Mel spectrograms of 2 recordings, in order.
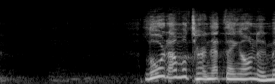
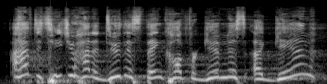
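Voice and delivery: high, exasperated, each again pushed up; a fed-up voice asking why this again; exasperated scolding; 6 semitones higher than usual. Pretend. Imagined exasperated teacher, repeated again.

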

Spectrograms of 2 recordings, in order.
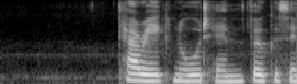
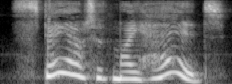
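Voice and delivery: higher, louder, slow and pleading; frightened shout; 7 semitones higher, 6 dB louder, slower than usual. A narrator's reading. Carrie shouting at Fairwood to get out of her head, loud and slow. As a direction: shout to push the voice out of your head.

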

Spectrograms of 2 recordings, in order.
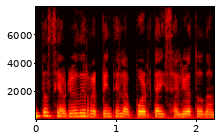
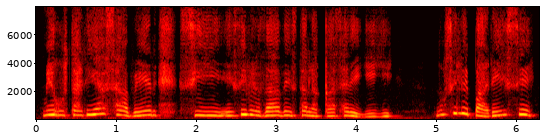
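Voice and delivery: put-on high, slow, wondering girl voice; a small girl unsure at the gate; child Momo; 5 semitones higher than usual. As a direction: Momo asking the tortoise, higher and slower. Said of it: "dijo Momo".

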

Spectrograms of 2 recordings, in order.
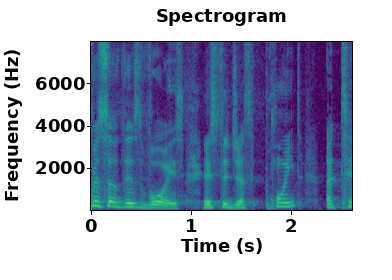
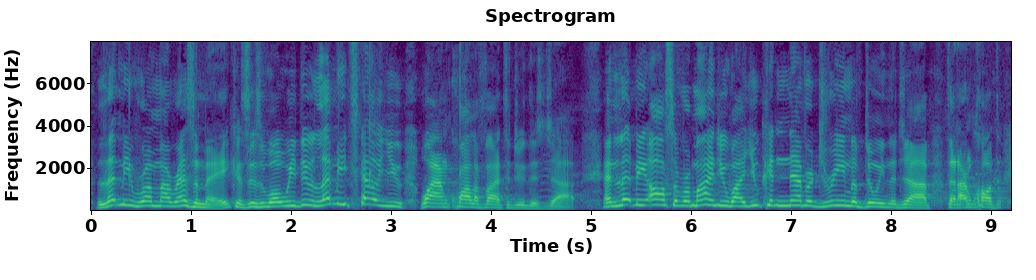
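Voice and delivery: mock defensive; 6 semitones higher, 4 dB louder than usual. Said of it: "it can be very defensive".

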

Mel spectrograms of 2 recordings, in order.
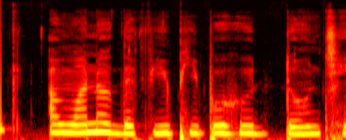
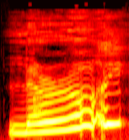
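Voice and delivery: American accent; 10 dB louder than usual. Shown as a demonstration. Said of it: "a spot on, like, a American".

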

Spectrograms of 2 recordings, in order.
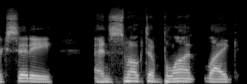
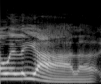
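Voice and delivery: slow, stretched mock-Italian name; over-the-top Italian accent; 2 semitones higher, slower than usual. Host showing off on guest's name, over-the-top Italian accent. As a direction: overdo the Italian on every vowel. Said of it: "you try to make it super".

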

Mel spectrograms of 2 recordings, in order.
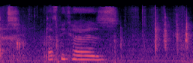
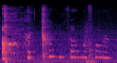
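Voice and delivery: laughing whisper; 9 semitones higher, 11 dB quieter than usual. Real, not acted. Laughing at someone falling.

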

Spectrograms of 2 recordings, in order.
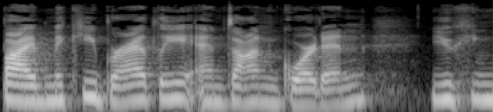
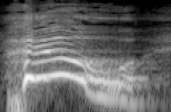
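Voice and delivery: surprised; 8 semitones higher, 11 dB louder than usual. Retold or imitated. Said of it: "I was like".

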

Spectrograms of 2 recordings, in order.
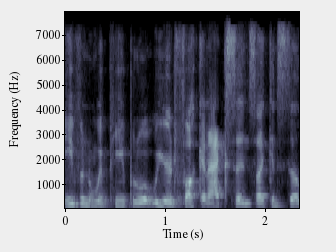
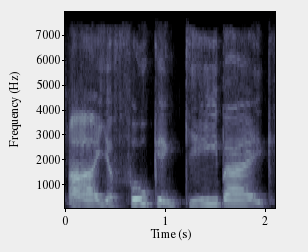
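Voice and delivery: put-on slow, higher-pitched Dublin accent; Dublin slang insult; 5 semitones higher, slower than usual. Irishman demonstrating slang, drawn-out Dublin accent. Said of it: "people in Dublin say".

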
